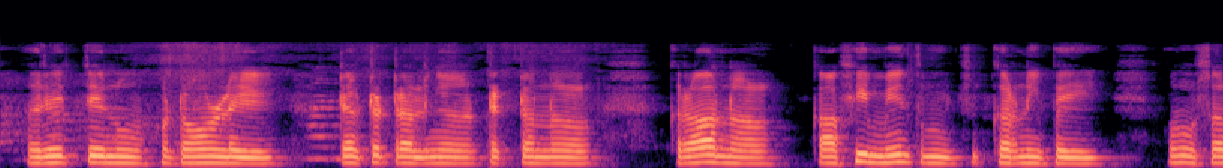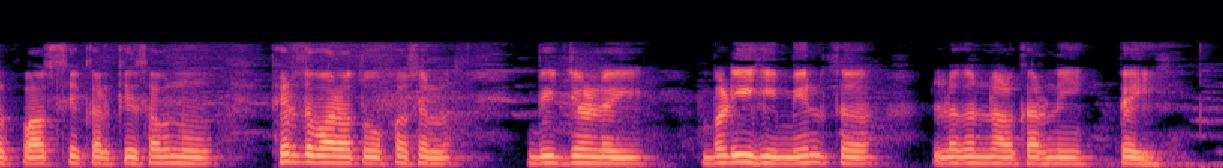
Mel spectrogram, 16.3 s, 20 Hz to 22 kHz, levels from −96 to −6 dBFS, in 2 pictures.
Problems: continuous background conversations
